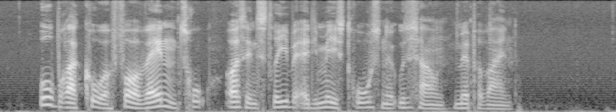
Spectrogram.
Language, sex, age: Danish, male, 22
